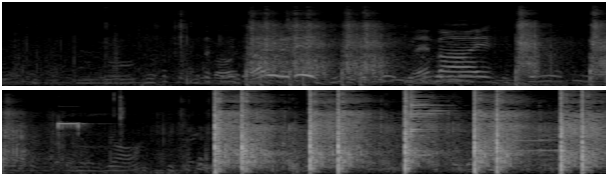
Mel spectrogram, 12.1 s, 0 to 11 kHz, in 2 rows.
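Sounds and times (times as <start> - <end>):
handgun shots echoing: 8.2 - 12.0.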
